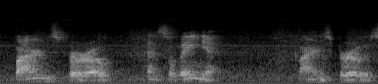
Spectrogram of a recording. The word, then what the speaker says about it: Barnesboro: Barnesboro is spelled B-A-R-N-E-S-B-O-R-O, Barnesboro.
